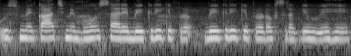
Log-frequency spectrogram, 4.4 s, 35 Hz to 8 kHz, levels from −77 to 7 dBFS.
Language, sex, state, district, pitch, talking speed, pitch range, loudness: Hindi, female, Punjab, Fazilka, 200 Hz, 175 wpm, 190-205 Hz, -15 LUFS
